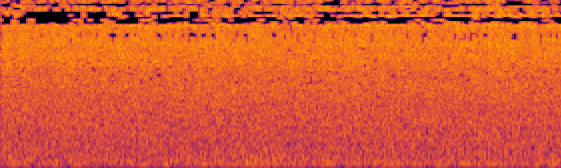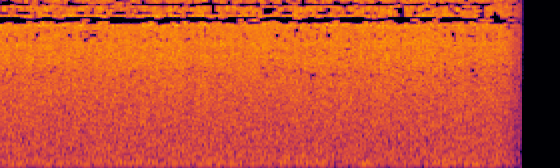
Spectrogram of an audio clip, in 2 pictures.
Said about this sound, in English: This is called the Devil's Cataract. It's the first waterfall at the Victoria Falls. Just have a look.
